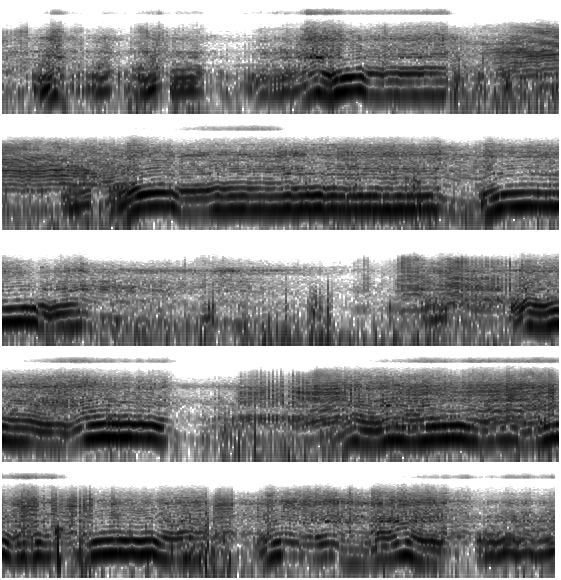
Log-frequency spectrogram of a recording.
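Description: Motocross dirt bike engines revving as they race, pitch rising and falling again and again as the riders work the throttle and shift, with several engines overlapping at times and a short lull about two-thirds of the way through.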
